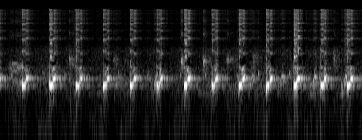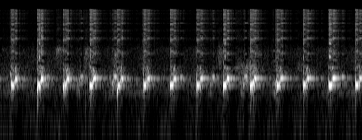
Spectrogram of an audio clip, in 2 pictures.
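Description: A white-breasted waterhen gives a steady run of harsh, croaking notes, about two or three a second, holding one mid pitch throughout with no other sounds.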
